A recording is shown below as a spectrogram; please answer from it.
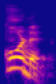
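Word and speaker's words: could: कुड में ठीक है कुड ना पढ़ते उसको कुड एल साइलेंट कर देते हैं कुड में रहता है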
